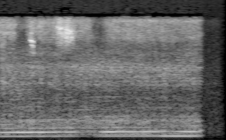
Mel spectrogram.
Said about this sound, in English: I just want to do an entire show of just the traffic outside your house.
